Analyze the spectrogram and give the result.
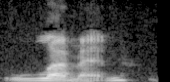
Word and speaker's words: Lehman: I realize it just sounds like I said lemon, like the fruit. – Like the fruit. – But it's spelled L-E-H-M-A-N. Like, how would you pronounce that? Is it just lemon? – Lemon.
